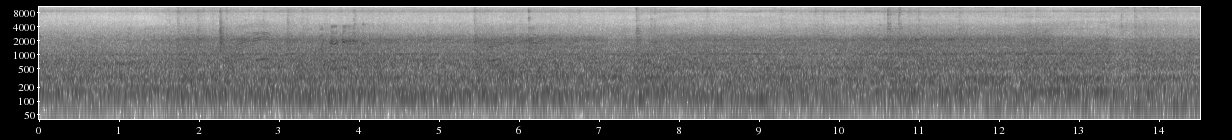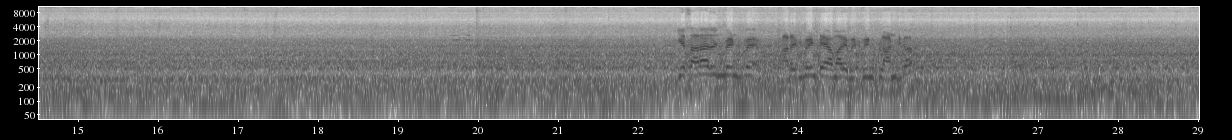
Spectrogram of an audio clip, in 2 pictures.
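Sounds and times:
steady machinery noise: 0.0 - 29.0.

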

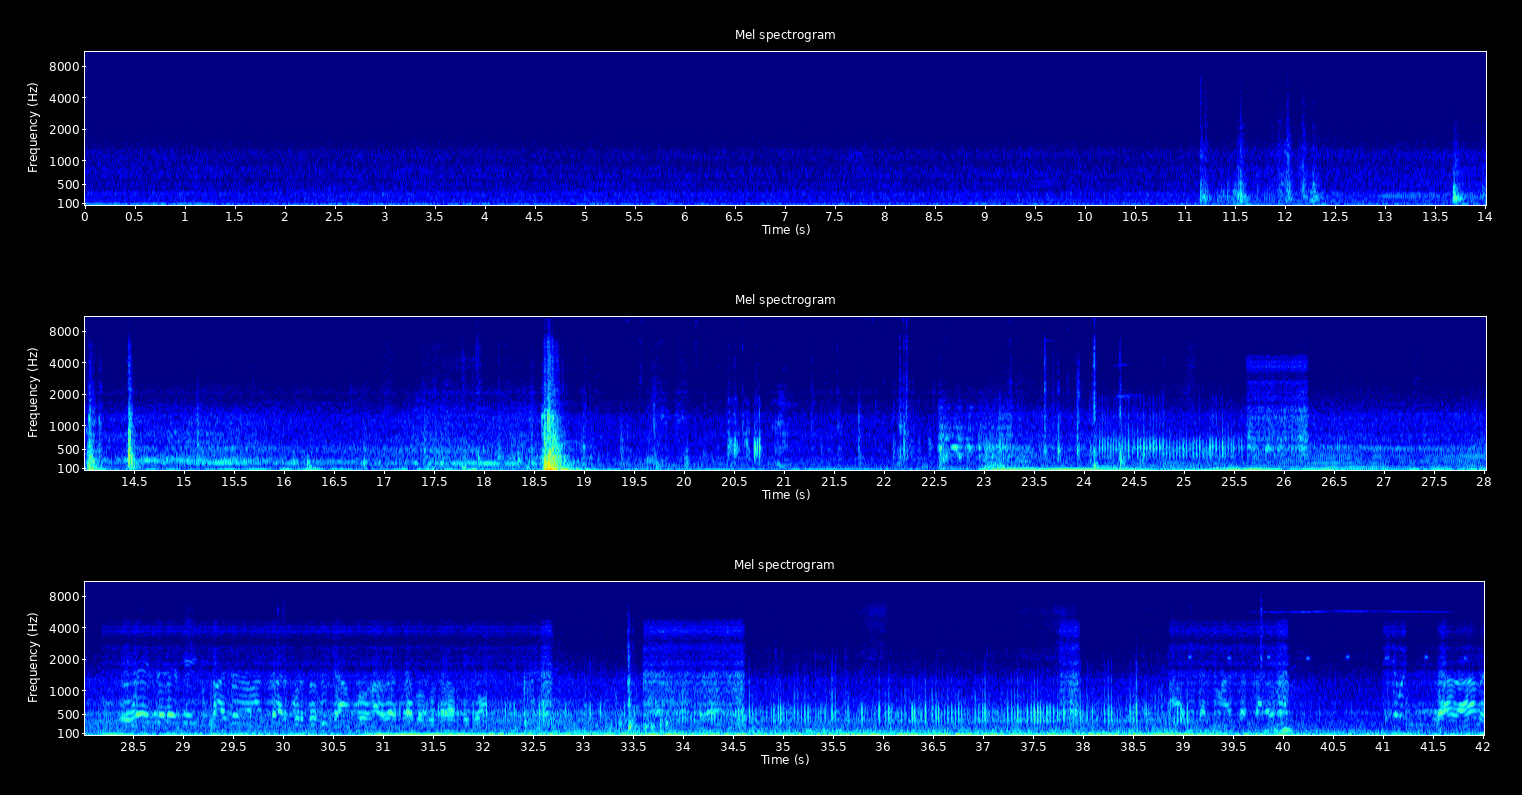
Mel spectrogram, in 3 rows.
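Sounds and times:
car engine running: 14.4 - 42.0
car door slam: 18.5 - 19.1.

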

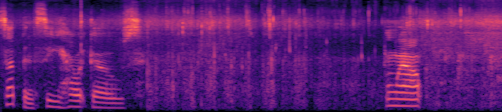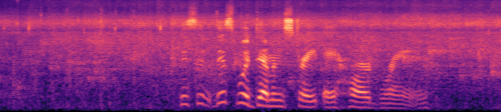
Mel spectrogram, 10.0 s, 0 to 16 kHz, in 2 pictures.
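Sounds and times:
water splashing onto plastic tarp: 1.4 - 10.0.

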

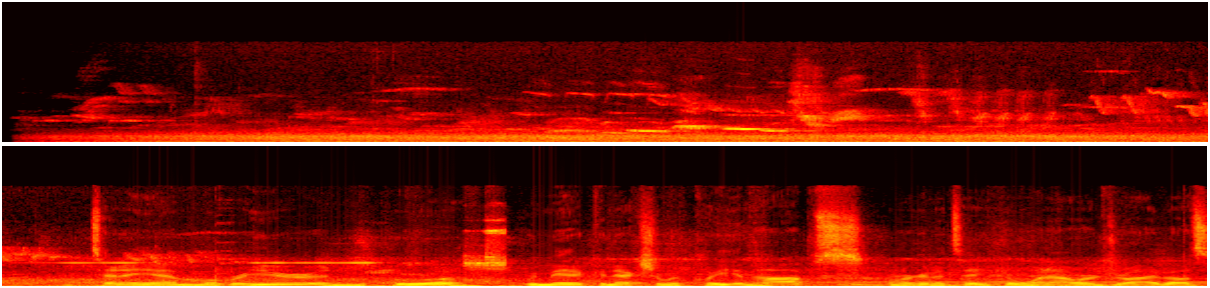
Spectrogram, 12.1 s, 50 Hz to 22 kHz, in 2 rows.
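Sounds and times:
birds chirping: 0.1 - 12.0
outdoor background hiss: 0.1 - 12.0.

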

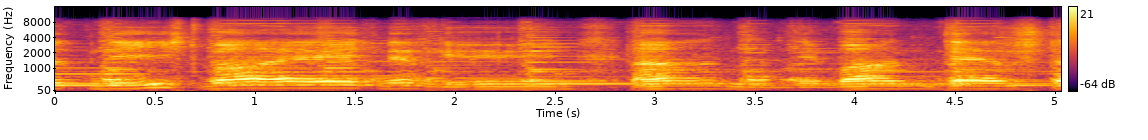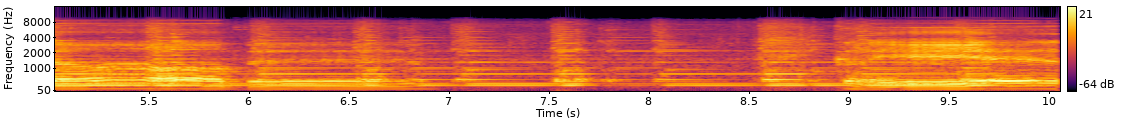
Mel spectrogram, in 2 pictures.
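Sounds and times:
ukulele strumming: 0.0 - 10.0.

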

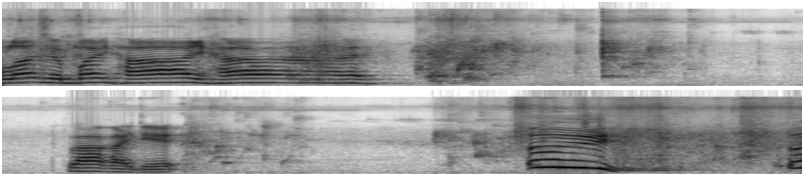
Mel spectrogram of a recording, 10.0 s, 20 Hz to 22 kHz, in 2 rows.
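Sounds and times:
water splashing across concrete floor: 0.0 - 4.8, 6.0 - 10.0
person speaking: 8.3 - 9.0.

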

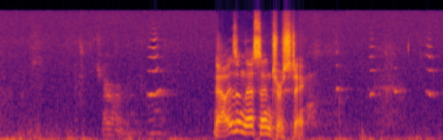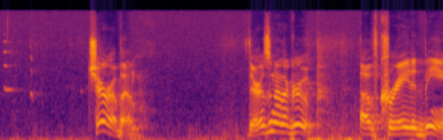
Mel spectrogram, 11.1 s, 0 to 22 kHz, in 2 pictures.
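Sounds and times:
marker squeaking on whiteboard: 1.7 - 2.3, 4.0 - 6.7.

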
